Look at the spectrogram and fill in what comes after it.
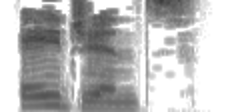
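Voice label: "agents", British English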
